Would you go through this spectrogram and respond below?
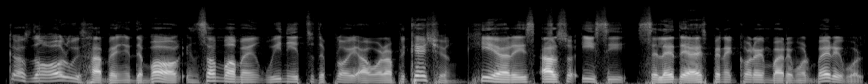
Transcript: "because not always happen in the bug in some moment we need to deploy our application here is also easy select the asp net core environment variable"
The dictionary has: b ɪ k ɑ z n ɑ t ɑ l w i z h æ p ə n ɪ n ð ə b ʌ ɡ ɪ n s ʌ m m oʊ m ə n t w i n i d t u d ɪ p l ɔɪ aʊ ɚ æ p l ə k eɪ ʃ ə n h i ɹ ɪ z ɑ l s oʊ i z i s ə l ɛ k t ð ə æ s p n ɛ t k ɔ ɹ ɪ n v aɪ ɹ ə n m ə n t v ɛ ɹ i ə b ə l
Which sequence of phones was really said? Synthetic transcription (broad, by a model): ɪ k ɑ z n ɑ t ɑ l w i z h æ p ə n ɪ n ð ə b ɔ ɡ ɪ n s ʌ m m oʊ m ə n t w i n i d t u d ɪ p l ɔɪ aʊ ɚ æ p l ə k eɪ ʃ ə n h i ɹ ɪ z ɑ l s oʊ i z i s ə l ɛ t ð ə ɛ s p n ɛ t k ɔ ɹ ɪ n b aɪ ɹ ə m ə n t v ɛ ɹ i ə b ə l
